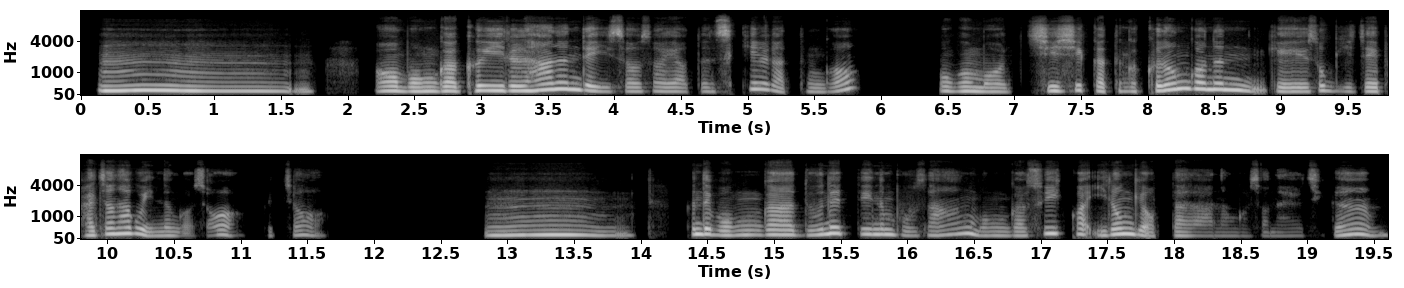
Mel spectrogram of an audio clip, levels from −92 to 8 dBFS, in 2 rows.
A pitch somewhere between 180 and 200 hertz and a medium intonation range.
Yes: high, 190 Hz; average, 3.7 semitones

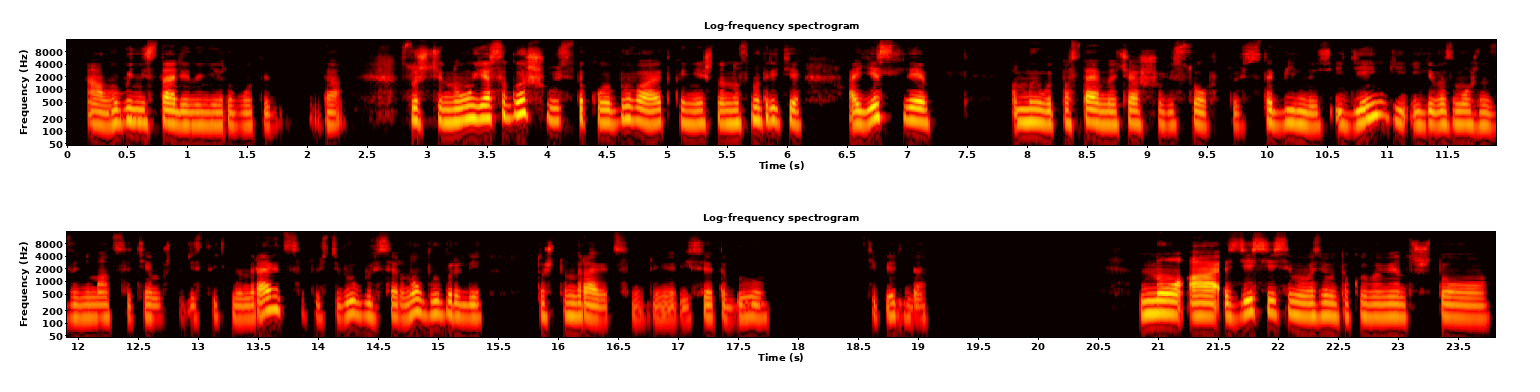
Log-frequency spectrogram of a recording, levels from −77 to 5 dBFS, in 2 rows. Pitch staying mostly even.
No: average, 3.1 semitones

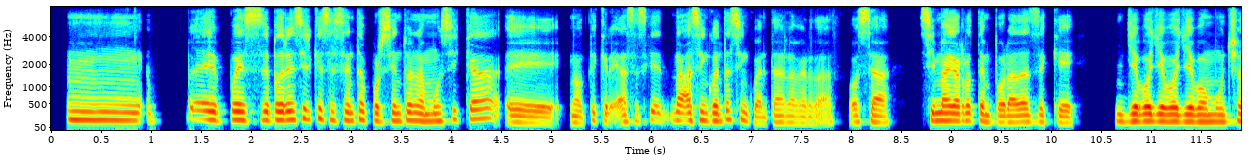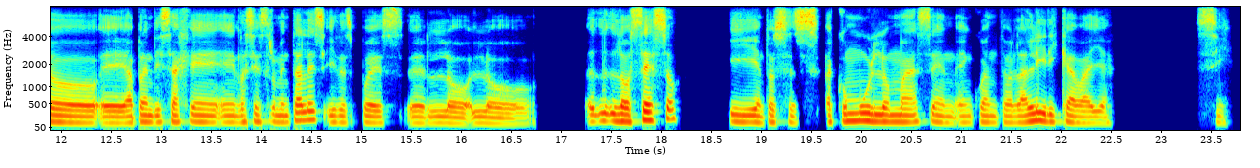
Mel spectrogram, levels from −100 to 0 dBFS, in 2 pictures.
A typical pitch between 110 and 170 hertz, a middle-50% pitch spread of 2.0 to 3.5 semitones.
No: low, 135 Hz; average, 3.9 semitones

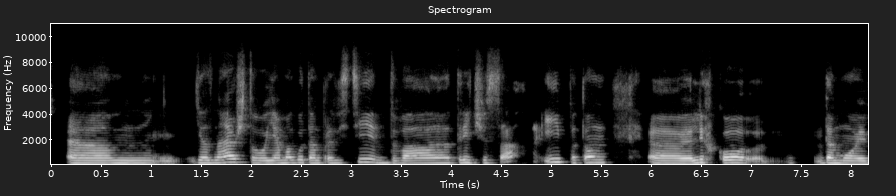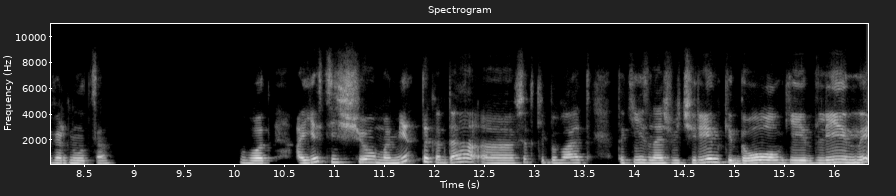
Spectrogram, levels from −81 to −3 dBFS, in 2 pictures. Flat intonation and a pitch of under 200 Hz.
No: narrow, 2.3 semitones; high, 205 Hz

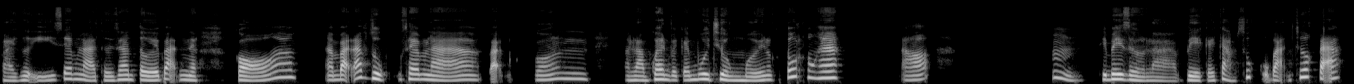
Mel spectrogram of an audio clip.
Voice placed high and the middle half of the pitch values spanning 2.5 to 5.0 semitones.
Yes: high, 210 Hz; average, 4.2 semitones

